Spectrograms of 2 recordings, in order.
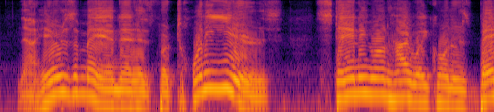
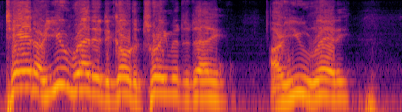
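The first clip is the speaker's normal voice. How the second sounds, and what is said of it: Imitates another person's voice. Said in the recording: “my impression of Dr. Phil”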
